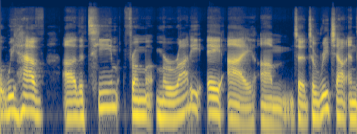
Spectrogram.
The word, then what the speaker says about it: Murati: Marathi, is that how it is? Yes, Marathi.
